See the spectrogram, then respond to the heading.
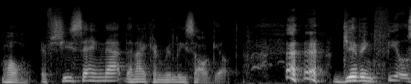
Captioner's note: laughs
